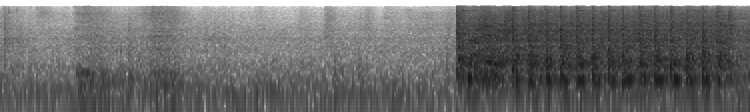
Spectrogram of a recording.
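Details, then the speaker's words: Six-cylinder car cranking with fuel disabled during a relative compression test by starter current: steady cranking with even, evenly spaced compression pulses and no misses; normal uniform cranking compression. "the fact is we see even uniform compression humps on this motor"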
